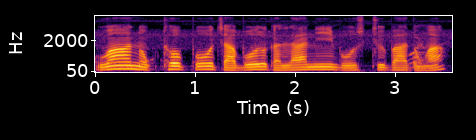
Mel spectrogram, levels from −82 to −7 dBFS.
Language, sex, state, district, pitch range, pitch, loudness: Garo, male, Meghalaya, West Garo Hills, 125-160 Hz, 135 Hz, -19 LUFS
